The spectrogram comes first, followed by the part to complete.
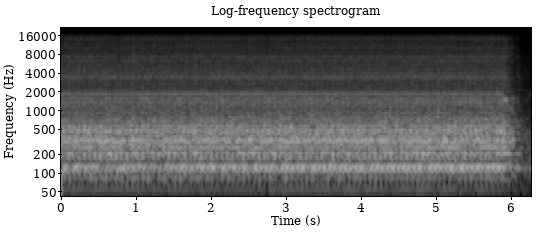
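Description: Electric sewing machine running steadily as it stitches a seam through pieced quilt fabric, stopping near the end.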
